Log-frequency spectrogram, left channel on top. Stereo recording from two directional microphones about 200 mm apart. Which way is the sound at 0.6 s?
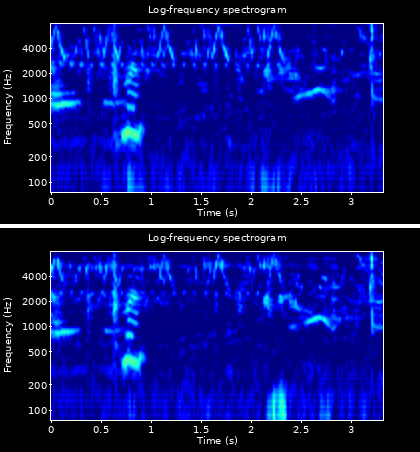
40° left (ahead or behind).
